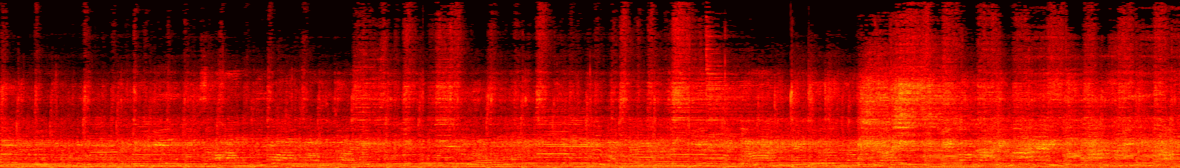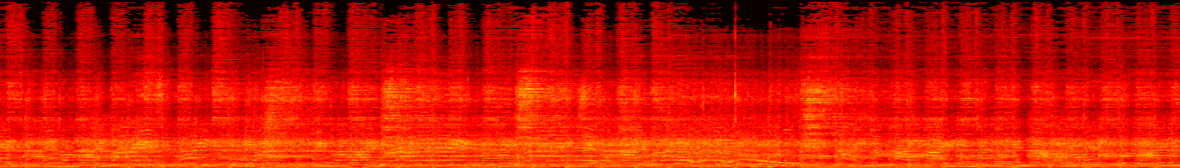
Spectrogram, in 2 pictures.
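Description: Rock band playing live and loud: electric guitars and drums, with a singer's voice.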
